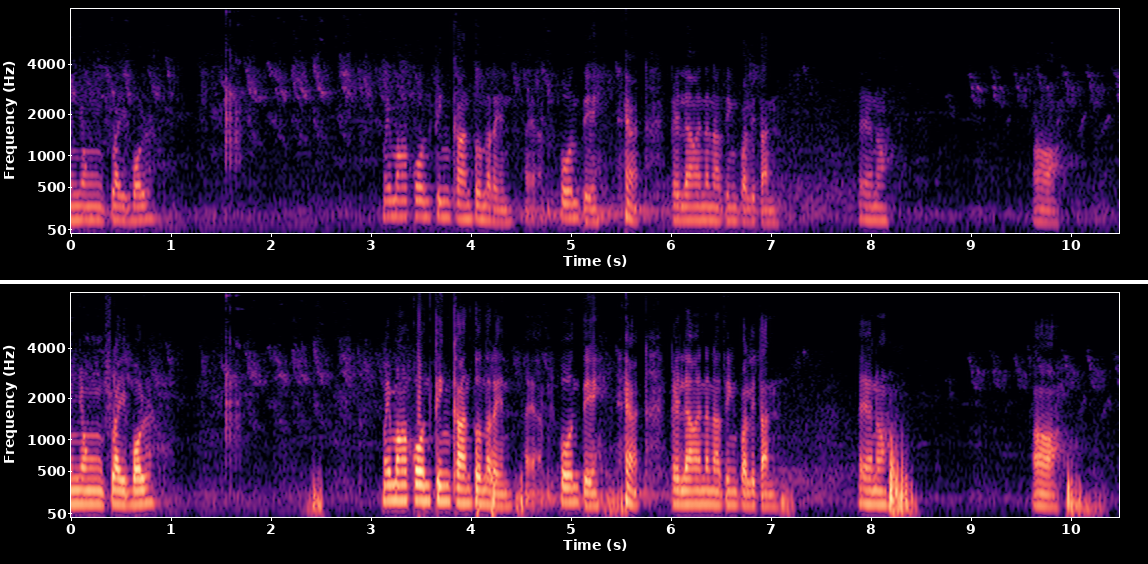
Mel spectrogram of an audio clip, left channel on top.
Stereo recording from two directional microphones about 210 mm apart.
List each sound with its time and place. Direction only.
0.0 s speech: 45° right (ahead or behind)
3.1 s speech: 50° right (ahead or behind)
3.7 s speech: 35° right (ahead or behind)
7.8 s speech: 50° right (ahead or behind)
9.6 s speech: 40° right (ahead or behind)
